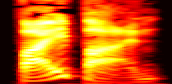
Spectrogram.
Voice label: white, voice man

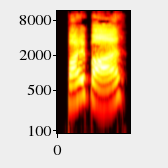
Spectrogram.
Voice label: "white", woman

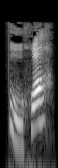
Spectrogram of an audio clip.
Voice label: flower, voice woman

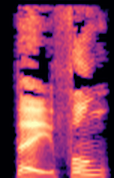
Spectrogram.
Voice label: "north", woman

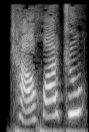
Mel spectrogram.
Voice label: pig, voice woman

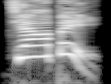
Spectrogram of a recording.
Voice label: double, voice man

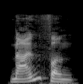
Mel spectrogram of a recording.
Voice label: south, voice man

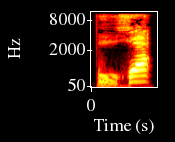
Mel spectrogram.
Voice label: flower, voice man

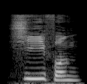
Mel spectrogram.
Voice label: west, voice man

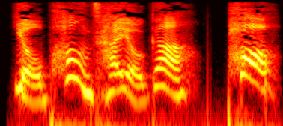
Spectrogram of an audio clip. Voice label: "pong", woman

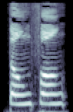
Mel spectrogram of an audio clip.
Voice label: east, voice woman

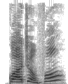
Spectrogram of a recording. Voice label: wind, voice woman

